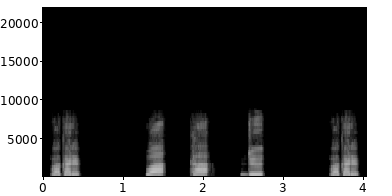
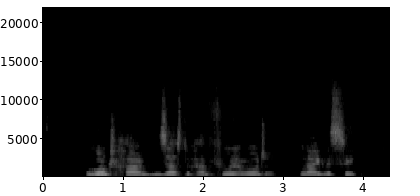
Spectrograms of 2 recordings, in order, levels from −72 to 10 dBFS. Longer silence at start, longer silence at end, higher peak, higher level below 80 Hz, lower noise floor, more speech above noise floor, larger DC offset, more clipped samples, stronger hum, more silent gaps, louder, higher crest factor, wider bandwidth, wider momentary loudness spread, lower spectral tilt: second, 0.1 s vs 0.55 s; second, 0.1 s vs 0.4 s; first, -2 dBFS vs -22 dBFS; first, -58 dBFS vs -72 dBFS; first, under -90 dBFS vs -70 dBFS; first, over 72 dB vs 30 dB; neither; neither; neither; first, 0.52-1.26 s, 1.56-1.80 s, 2.21-2.44 s, 2.81-3.56 s vs none; first, -20 LUFS vs -40 LUFS; about the same, 20 dB vs 18 dB; second, 9 kHz vs 14 kHz; second, 11 LU vs 14 LU; first, -5.5 dB/octave vs -4 dB/octave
